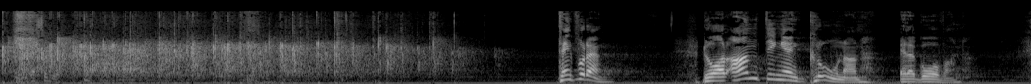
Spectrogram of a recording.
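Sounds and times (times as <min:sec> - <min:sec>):
audience applause: 0:00.0 - 0:05.1
speech: 0:05.6 - 0:06.2, 0:07.0 - 0:09.7.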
